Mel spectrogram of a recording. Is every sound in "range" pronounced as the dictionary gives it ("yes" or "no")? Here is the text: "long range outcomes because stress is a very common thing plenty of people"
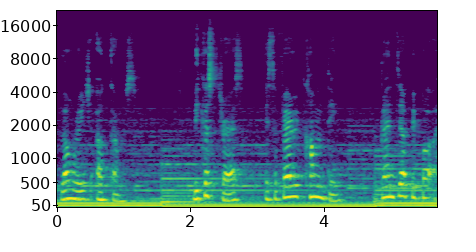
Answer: no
